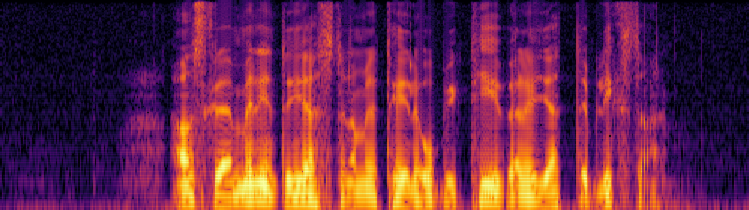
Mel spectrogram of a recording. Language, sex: Swedish, male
